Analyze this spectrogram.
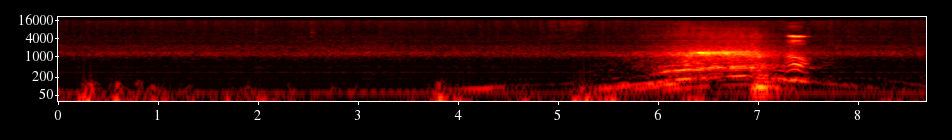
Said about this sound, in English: Car up the street. Oh, I bet it's that nurse dude.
